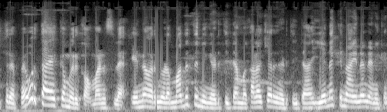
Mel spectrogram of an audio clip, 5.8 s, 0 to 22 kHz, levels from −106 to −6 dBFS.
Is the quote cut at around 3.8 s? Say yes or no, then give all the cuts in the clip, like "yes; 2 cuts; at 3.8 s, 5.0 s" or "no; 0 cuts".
no; 1 cut; at 2.3 s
